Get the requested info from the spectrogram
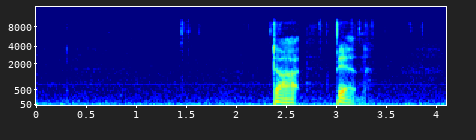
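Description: A few faint computer keyboard keystrokes as a filename is typed, over a faint steady hum. A man's voice says ".bin" near the end.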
